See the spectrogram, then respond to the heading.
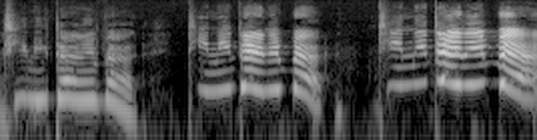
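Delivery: high, swooping chipmunk squeak. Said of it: "it gets higher pitched, like a chipmunk".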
